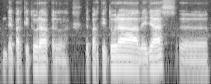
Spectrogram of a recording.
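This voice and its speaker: Male playwright, native Spanish speaker with a Spanish accent, very deep flat voice, halting delivery in a Q&A. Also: highs cut off. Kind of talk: post-show Q&A talk.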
